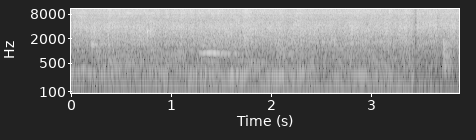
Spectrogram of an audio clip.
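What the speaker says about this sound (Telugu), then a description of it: "బాగా ఫ్రై అయ్యేంత వరకు, ఈ కలర్ వచ్చేంత వరకు ఫ్రై చేసుకోవాలి." Chicken pieces frying in hot oil give a constant, dense sizzle that holds steady and close throughout, with a faint low hum underneath.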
